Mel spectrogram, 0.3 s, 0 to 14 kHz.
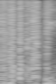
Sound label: Maracas; Nintendo; July 2020 Gigaleak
